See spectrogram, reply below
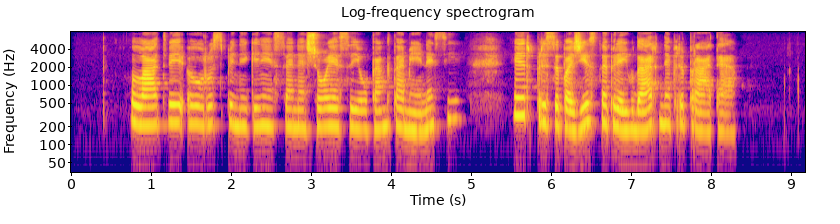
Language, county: Lithuanian, Kaunas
